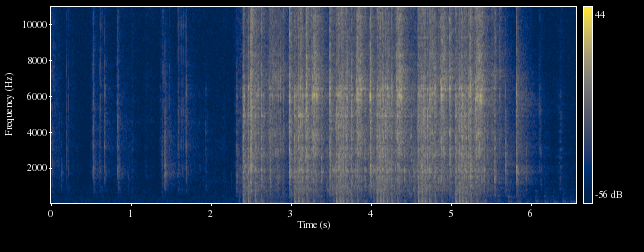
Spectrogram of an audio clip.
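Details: McCulloch Eager Beaver 2.0 CID chainsaw, choke on, fueled, carb previously cleaned by owner: rattly pull-cord bursts, spins without firing; compression feels good; cranks but won't start.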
